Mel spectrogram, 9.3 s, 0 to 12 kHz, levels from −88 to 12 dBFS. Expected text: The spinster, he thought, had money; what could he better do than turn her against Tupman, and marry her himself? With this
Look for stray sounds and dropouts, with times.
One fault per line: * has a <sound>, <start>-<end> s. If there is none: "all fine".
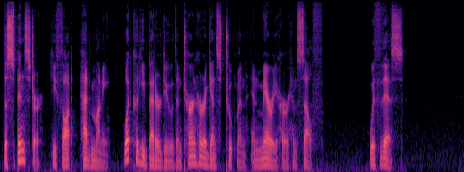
all fine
